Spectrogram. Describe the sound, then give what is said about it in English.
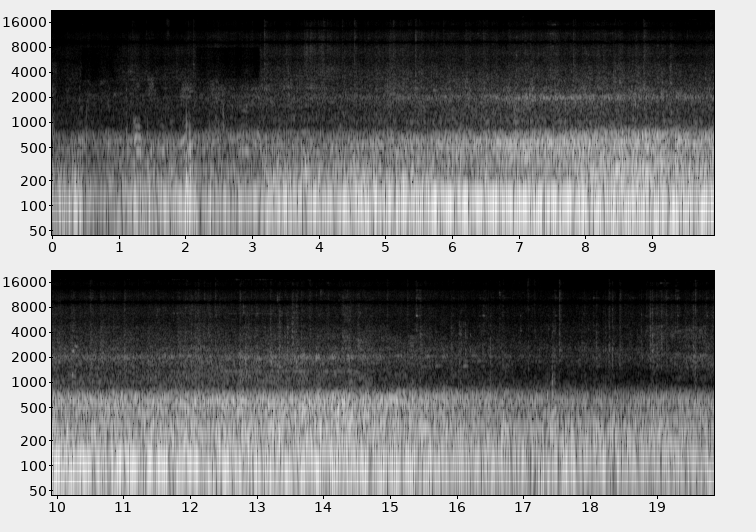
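A train rumbles steadily along the rails, a continuous, fairly loud low roar with a dense rattling texture that holds at an even level from start to finish. “So that's the message from the train and from the mountain today.”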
